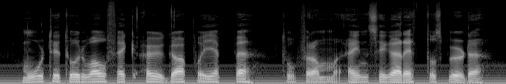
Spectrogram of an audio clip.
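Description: Mains hum at 60 Hz runs under the speech from start to finish, a steady low drone fairly loud under the voice, likely from a ground loop or nearby transformer.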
